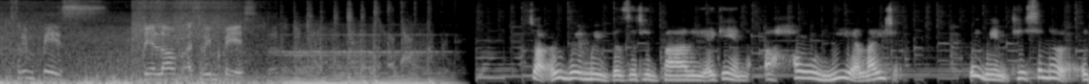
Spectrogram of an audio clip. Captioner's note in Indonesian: ombak pecah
